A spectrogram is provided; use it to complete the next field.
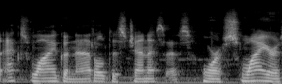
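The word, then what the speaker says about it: Swyer: If a person has something called XY gonatal disgenesis or swire syndrome, spelled funny but it rhymes with buyer, their gonads, instead of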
